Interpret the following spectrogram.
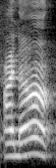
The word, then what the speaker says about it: أنا: ஆனால் அனாவை பொறுத்த வரைக்கும் நம்ம அனா அப்படின்னு ப்ரொனவுன்ஸ் பண்ணக்கூடாது. அன அப்படி தான் ப்ரொனவுன்ஸ் பண்ணணும். நான் அப்படின்னு என்ன குறிக்கிறதுனால அன அப்படி தான் ப்ரொனவுன்ஸ் பண்ணணும். நம்ம அன அப்படின்னு ப்ரொனவுன்ஸ் பண்ணுங்கிறதுக்காக தான் அந்த சர்க்கிளை அந்த மத்தா மேலே மென்ஷன் பண்ணியிருக்காங்க.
